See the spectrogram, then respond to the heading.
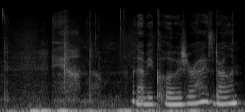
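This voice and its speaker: A woman playing a nervous, gentle makeup artist in a soft-spoken ASMR roleplay, breathy and hesitant, often murmuring to herself. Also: mid-range voice, fairly even intonation, slow pace. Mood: focused, unsure. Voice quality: breathy, whispery.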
